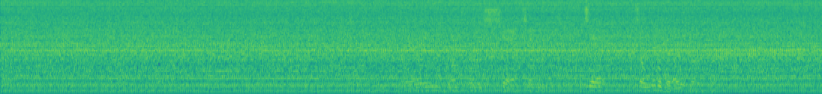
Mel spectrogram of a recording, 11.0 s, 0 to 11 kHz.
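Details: Neglected Honda EB1400X generator, 107cc 3HP, 1400 W, after carburetor cleaning and tank wash, started with drill as starter and warming up: steady even hum, no misses or knocks; runs smooth and healthy.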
